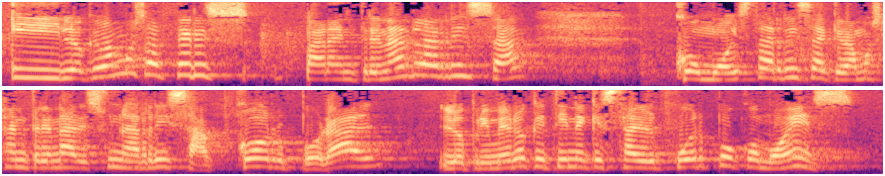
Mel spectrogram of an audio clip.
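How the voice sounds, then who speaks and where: A woman's voice: high voice, brisk, slight background noise. A woman from Spain with a Spain Spanish accent, leading a live laughter workshop, coaxing the group with questions and bursts of laughter. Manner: bursts into laughter exercises, loud "ja" calls.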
